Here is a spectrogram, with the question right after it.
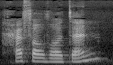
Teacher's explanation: dha here is going to be heavy, it is a permanently heavy sound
